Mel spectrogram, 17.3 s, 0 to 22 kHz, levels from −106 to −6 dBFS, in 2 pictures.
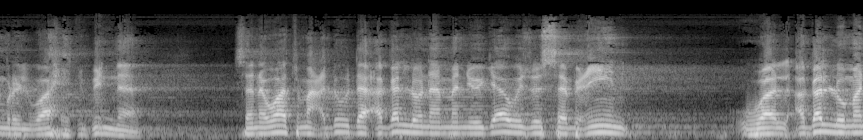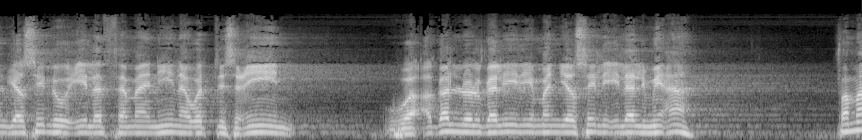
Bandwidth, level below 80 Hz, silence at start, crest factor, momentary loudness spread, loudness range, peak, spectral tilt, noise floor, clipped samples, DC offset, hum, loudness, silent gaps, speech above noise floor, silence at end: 15 kHz; -56 dBFS; 0 s; 20 dB; 13 LU; 6 LU; -6 dBFS; -4 dB/octave; -54 dBFS; under 0.1%; under 0.1%; none; -23 LUFS; none; 30 dB; 0 s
